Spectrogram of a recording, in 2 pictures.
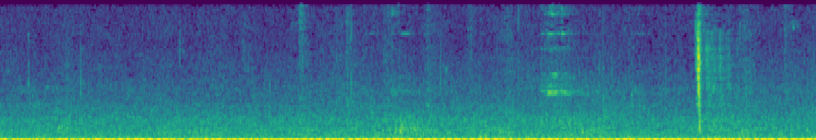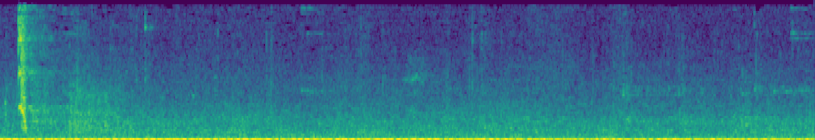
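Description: Soft hoofbeats of an Arabian gelding jogging on arena sand, with a few faint clicks, over a steady low hum.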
